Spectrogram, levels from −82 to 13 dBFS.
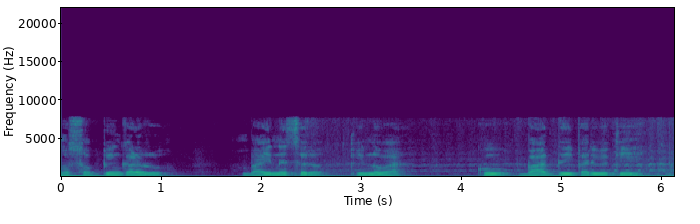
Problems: constant background noise, low volume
